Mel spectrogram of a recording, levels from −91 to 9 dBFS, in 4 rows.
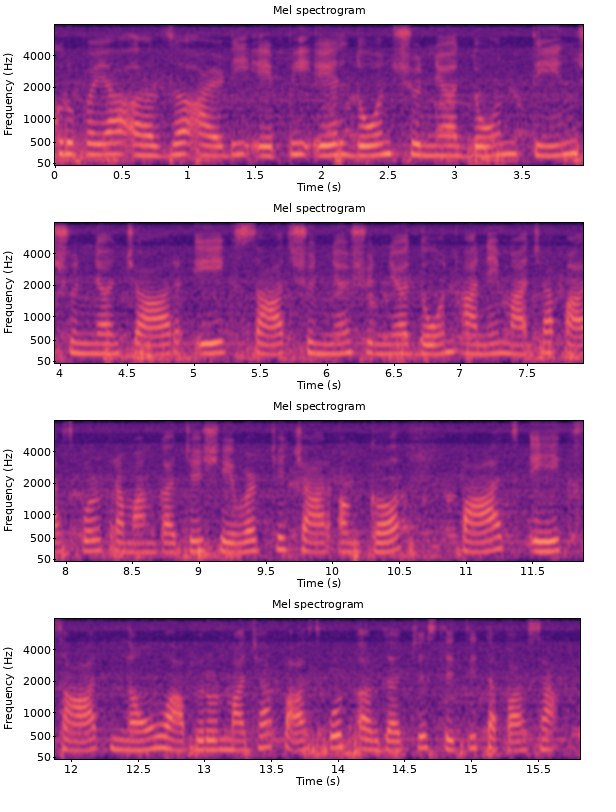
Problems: constant background noise, continuous background conversations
